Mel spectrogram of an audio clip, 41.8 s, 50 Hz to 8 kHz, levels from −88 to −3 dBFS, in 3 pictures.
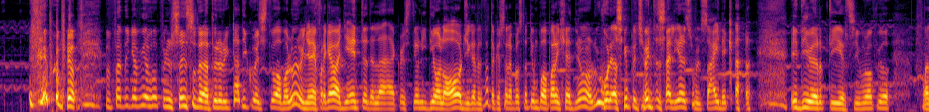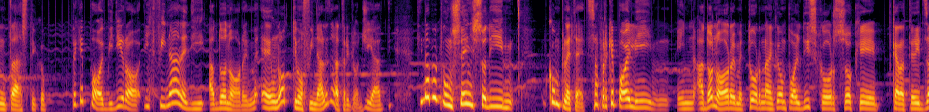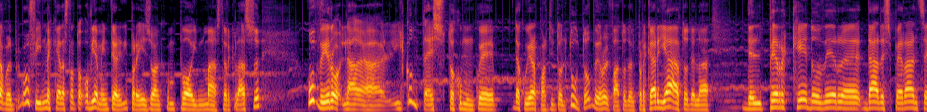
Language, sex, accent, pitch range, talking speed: Italian, male, native, 145-190 Hz, 150 wpm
